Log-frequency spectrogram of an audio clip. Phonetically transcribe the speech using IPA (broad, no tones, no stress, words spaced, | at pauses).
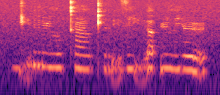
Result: ɡḭrylukʰæ̃l kʰrḭzjḭɐ̯ ʔyljø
